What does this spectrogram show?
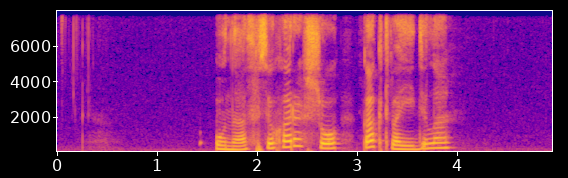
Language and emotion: Russian, positive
